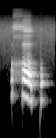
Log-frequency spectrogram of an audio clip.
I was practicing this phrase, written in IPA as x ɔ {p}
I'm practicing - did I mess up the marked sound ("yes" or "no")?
no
